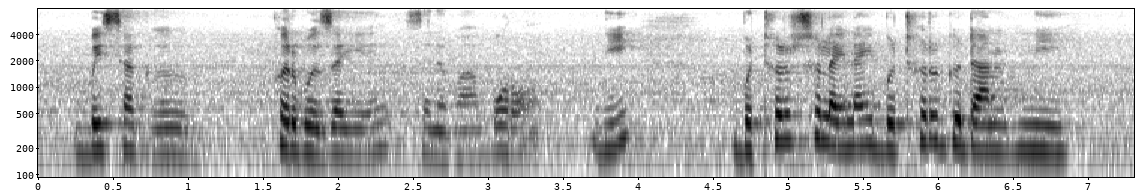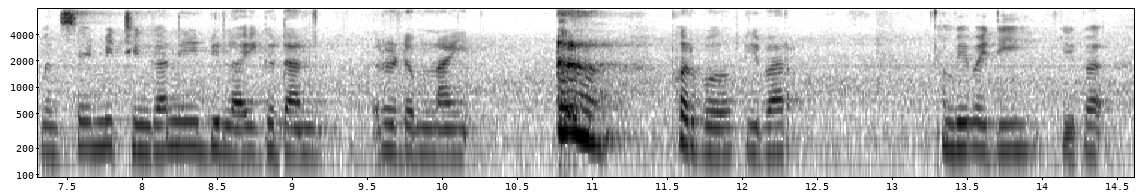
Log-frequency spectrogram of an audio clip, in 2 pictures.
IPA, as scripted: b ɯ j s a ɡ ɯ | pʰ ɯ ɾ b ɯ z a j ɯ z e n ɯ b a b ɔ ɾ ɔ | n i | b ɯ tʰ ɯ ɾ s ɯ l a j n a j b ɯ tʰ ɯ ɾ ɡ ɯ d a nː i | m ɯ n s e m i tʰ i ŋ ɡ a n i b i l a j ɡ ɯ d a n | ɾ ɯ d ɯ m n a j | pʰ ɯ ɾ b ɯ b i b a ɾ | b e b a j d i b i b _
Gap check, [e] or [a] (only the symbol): a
